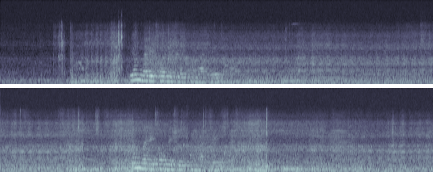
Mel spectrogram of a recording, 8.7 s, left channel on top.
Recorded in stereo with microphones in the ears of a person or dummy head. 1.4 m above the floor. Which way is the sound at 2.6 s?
30° right (ahead or behind).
